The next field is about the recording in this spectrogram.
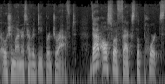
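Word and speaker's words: draught: is called the draft we might spell it d-r-a-f-t or if you're british you might spell it d-r-a-u-g-h-t draft and you'll notice that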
